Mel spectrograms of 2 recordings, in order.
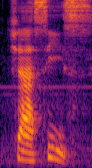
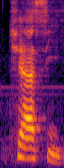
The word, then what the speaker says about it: chassis: If you can see, C-H-A-S-S-I-S. Kung babasahin mo siya, specifically yung word na yan, chassis, kasi may S sa huli. But let's try to listen how it is being pronounced. Alright? So, let's see. Chassis.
